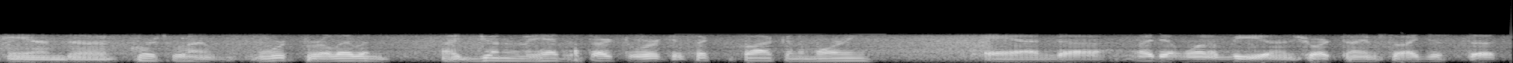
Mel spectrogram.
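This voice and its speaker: A man's voice: lowish voice, steady tone, normal speed, vocal fry. A retired older man chatting casually and rambling on a ham radio net. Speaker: caller. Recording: distant tinny radio with static.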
